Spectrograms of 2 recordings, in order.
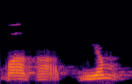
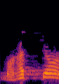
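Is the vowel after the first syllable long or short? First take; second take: long; short. First: The second syllable has a long vowel. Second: The second syllable has a short vowel. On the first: The speaker calls it right. "ఆ మాకి దీర్ఘం ఉంటుంది" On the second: The speaker calls it wrong. "మహత్యం అంటే తప్పు కదా అది. దాంట్లో మహత్యంలో మాకి దీర్ఘం పోయింది"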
